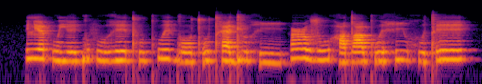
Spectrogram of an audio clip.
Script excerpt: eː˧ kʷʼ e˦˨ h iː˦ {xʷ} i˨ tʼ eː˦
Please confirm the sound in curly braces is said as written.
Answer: yes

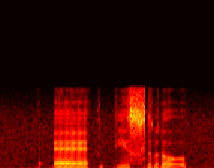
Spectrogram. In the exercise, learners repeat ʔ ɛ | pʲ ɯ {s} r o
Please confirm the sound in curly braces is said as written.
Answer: yes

